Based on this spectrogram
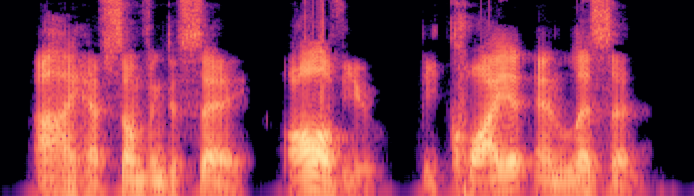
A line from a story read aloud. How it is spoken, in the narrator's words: Dong Zhuo stopped the festivities and said sternly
